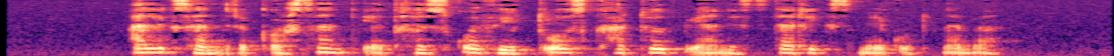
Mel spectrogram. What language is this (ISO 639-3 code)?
kat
